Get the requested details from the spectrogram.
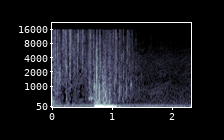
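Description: A wet, gory splatter thuds heavily.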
